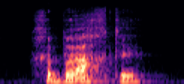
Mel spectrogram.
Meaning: inflection of gebracht: 1. masculine/feminine singular attributive 2. definite neuter singular attributive 3. plural attributive
- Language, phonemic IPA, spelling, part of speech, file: Dutch, /ɣəˈbrɑxtə/, gebrachte, verb / adjective, Nl-gebrachte.ogg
